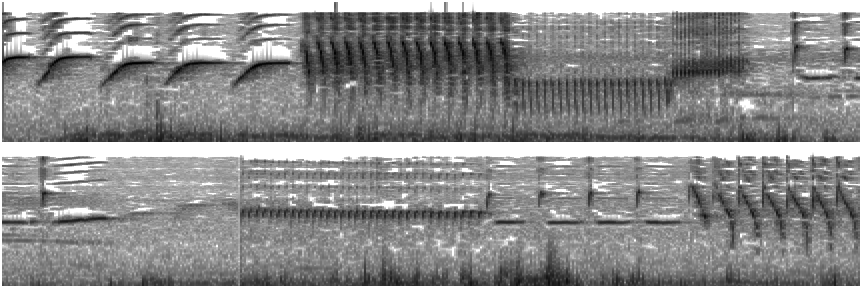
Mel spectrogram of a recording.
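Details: Canary singing a training song for other canaries: upward-curving repeated notes, a buzzy trill, steady whistled tones and clipped bursts, over a faint low indoor rumble.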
